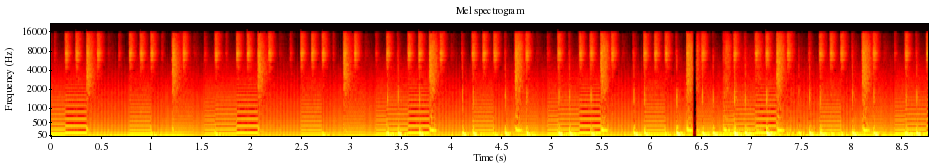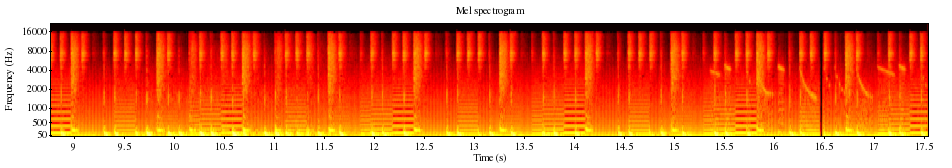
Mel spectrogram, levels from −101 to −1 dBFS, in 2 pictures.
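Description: At 6.42 s the sound drops out for about 43 ms, then resumes where it left off. At 16.47 s it happens again, for about 31 ms. These are gaps at a join of encoded pieces, ten seconds apart. The audio was encoded in separate chunks and butted together untrimmed. Each chunk's encoder start-up delay and final-frame padding survive as silence. The edges are smeared by the codec.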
